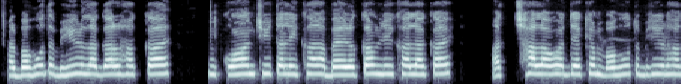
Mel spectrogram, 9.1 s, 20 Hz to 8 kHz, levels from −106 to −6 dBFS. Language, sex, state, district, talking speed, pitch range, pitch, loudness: Hindi, male, Bihar, Jamui, 145 wpm, 265-280 Hz, 275 Hz, -16 LUFS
